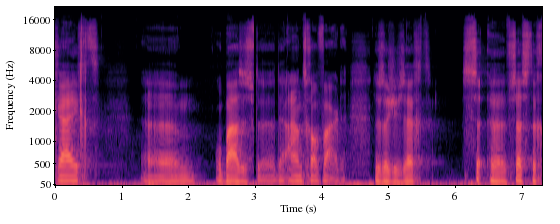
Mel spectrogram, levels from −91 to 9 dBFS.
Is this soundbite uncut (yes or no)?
no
